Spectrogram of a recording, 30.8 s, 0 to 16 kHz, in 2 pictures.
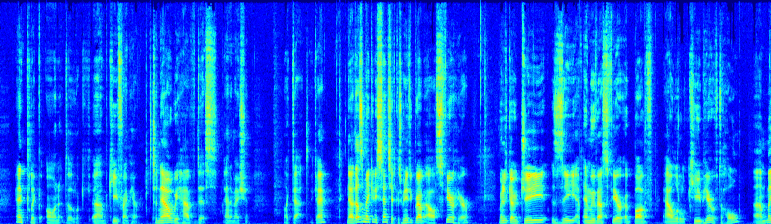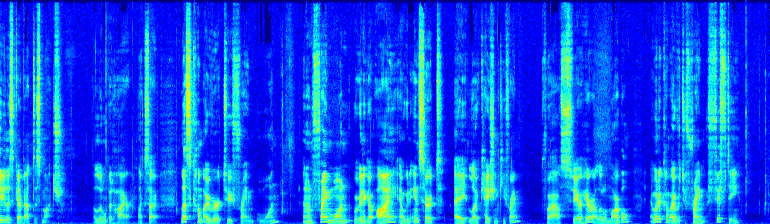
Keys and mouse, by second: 1.4-3.6 middle drag, 3.6-8.2 drag, 4.6 space, 7.1 space, 8.2-16.6 middle drag, 10.5 g, 16.6 click, 16.7-18.9 middle drag, 17.1 g, 18.9-30.8 drag, 22.8 i.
